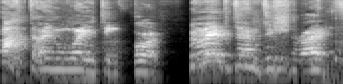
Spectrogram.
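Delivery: slow, loud, furious yelling like a battle cry.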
